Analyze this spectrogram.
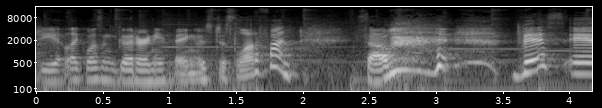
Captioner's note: laughs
